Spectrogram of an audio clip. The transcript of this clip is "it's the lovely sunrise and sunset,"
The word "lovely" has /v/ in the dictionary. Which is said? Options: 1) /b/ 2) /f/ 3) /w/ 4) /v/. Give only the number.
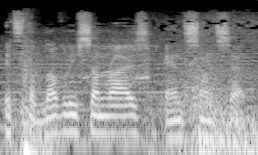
4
